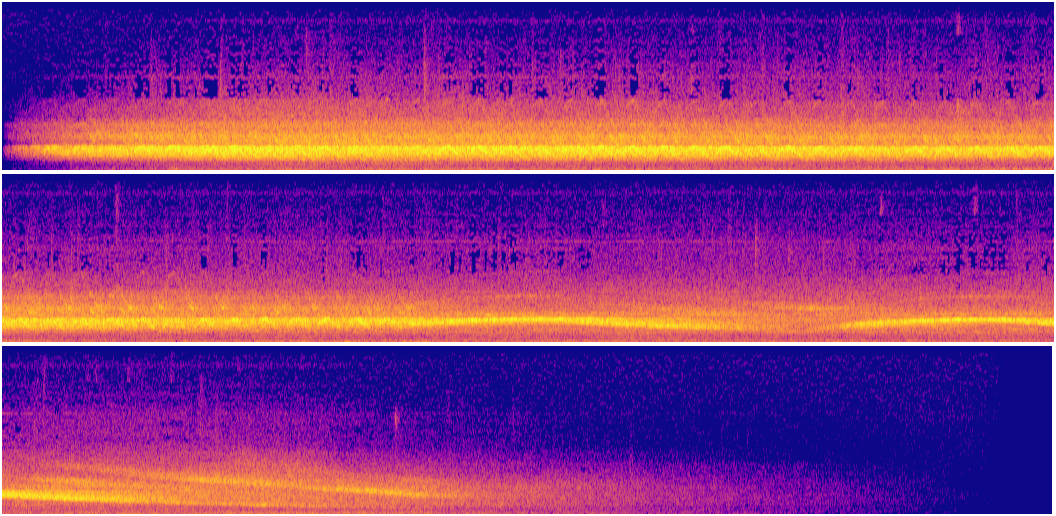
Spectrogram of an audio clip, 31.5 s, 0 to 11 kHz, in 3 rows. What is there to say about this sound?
Siren distant comes to a stop city Saint John 191003
ambulance, distant, police, siren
